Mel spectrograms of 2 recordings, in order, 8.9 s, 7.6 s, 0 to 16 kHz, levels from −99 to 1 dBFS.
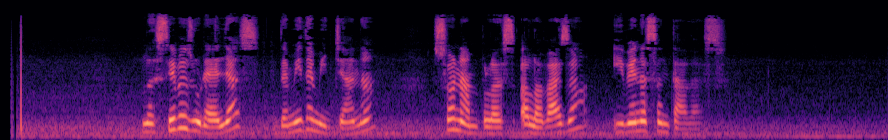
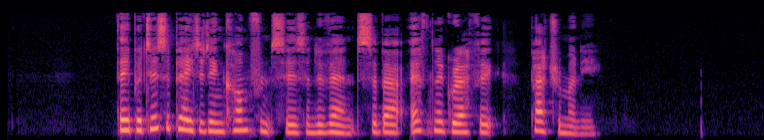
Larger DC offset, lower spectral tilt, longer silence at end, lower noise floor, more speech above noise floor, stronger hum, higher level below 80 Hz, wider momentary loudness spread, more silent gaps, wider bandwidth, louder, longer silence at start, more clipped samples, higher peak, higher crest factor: neither; about the same, -3.5 dB/octave vs -3 dB/octave; second, 0.45 s vs 1.7 s; second, -53 dBFS vs -79 dBFS; second, 27 dB vs 52 dB; neither; first, -70 dBFS vs -80 dBFS; first, 22 LU vs 10 LU; neither; about the same, 11 kHz vs 11.5 kHz; about the same, -27 LUFS vs -26 LUFS; second, 0.15 s vs 1.15 s; neither; about the same, -10 dBFS vs -8 dBFS; about the same, 18 dB vs 20 dB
